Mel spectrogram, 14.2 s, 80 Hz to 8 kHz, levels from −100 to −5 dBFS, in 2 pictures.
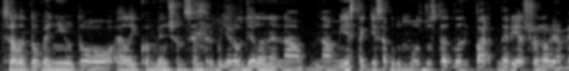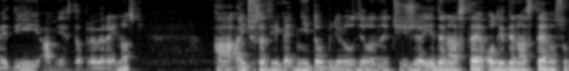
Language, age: Slovak, 20-39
